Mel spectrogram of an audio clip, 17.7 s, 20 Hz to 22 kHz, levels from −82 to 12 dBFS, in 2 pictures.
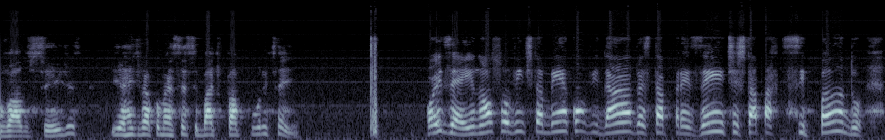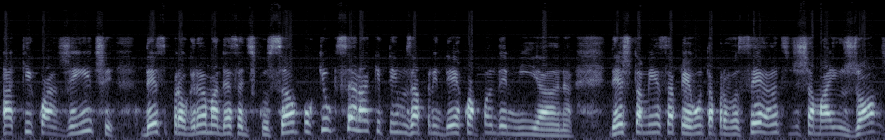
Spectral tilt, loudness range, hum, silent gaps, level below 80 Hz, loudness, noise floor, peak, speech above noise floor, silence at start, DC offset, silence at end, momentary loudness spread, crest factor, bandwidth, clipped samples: -3.5 dB/octave; 4 LU; none; none; -58 dBFS; -17 LUFS; -53 dBFS; -2 dBFS; 36 dB; 0 s; under 0.1%; 0.05 s; 11 LU; 16 dB; 8.4 kHz; under 0.1%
